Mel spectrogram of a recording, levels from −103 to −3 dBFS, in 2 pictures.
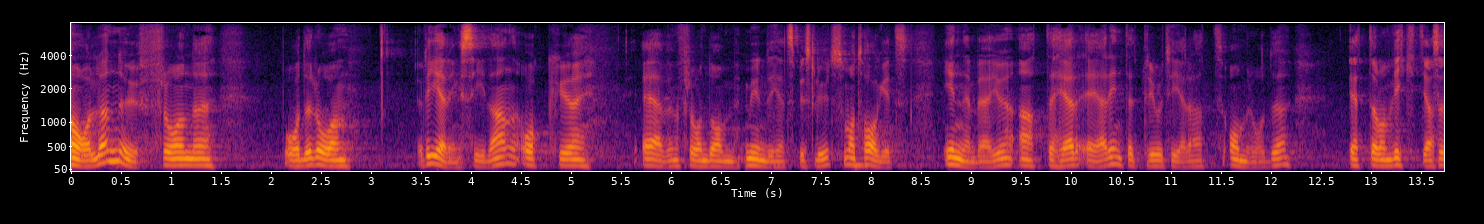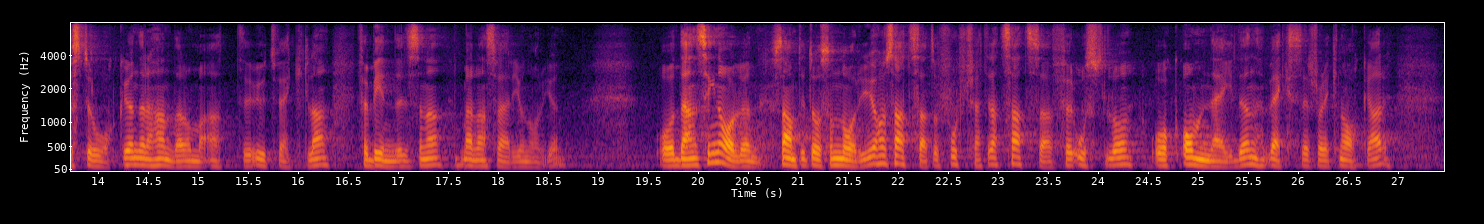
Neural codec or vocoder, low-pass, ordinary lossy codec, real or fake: none; none; none; real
